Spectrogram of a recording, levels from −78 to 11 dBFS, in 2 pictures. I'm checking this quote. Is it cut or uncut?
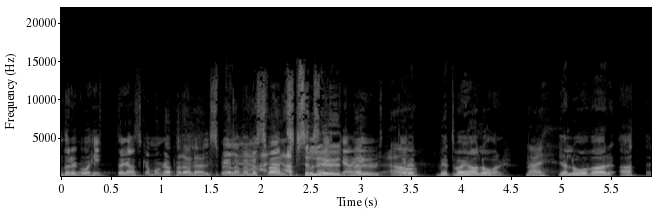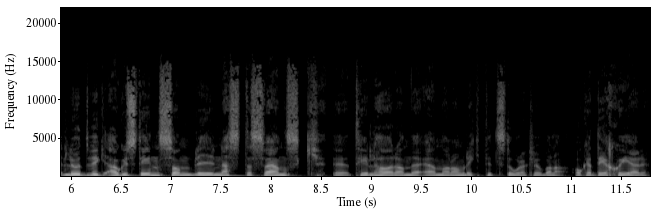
cut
